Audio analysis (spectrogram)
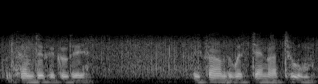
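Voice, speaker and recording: An actor playing a sombre, shaken doctor with a dramatic, clipped delivery, in the manner of 1930s radio horror drama. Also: male voice, low voice, flat delivery, fairly quick, lightly acted. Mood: haunted, horrified. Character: sombre, shaken male doctor narrating his horror diary. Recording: tinny, noisy old radio broadcast recording.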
